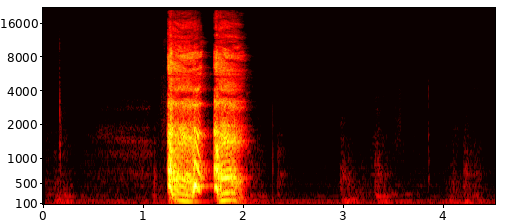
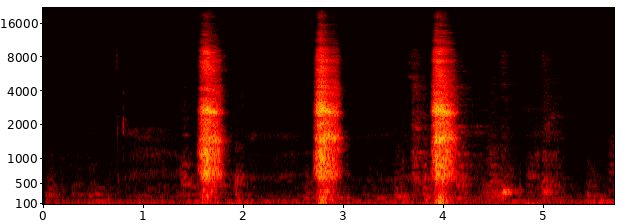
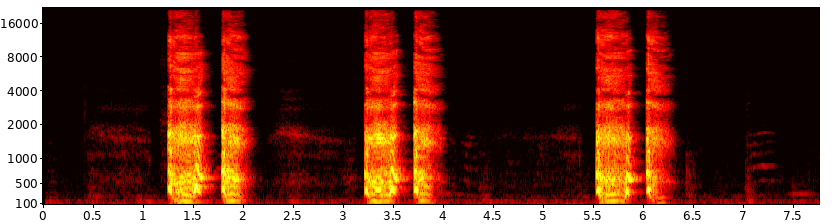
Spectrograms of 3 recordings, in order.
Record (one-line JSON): {"cough_length": "4.5 s", "cough_amplitude": 18697, "cough_signal_mean_std_ratio": 0.28, "exhalation_length": "5.7 s", "exhalation_amplitude": 3913, "exhalation_signal_mean_std_ratio": 0.32, "three_cough_length": "7.8 s", "three_cough_amplitude": 13738, "three_cough_signal_mean_std_ratio": 0.36, "survey_phase": "beta (2021-08-13 to 2022-03-07)", "age": "45-64", "gender": "Male", "wearing_mask": "No", "symptom_cough_any": true, "symptom_runny_or_blocked_nose": true, "symptom_fever_high_temperature": true, "symptom_headache": true, "smoker_status": "Never smoked", "respiratory_condition_asthma": false, "respiratory_condition_other": false, "recruitment_source": "Test and Trace", "submission_delay": "2 days", "covid_test_result": "Positive", "covid_test_method": "RT-qPCR"}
